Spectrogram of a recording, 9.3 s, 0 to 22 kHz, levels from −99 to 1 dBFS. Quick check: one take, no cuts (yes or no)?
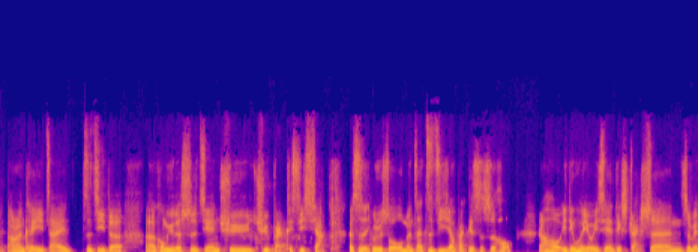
no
